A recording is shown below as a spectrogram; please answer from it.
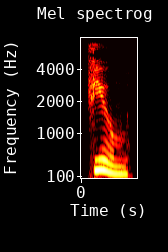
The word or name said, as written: fumingly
